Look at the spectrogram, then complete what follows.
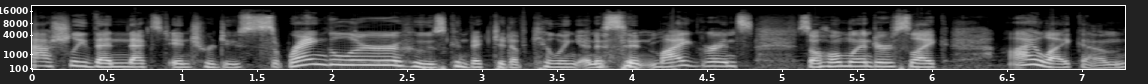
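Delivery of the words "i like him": play-acted, low, dry, unemotional delivery. Recapping a scene, quoting Homelander's reaction to Wrangler: deadpan. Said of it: "sort of deadpan".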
